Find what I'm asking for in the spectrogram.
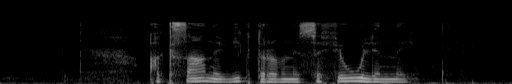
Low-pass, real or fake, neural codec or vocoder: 7.2 kHz; real; none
